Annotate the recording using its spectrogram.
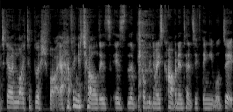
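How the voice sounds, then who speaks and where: This woman speaks very fast with a British accent. Her voice is fairly low, with fairly even intonation. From UK. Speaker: author and blogger, former vet. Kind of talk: interview.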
